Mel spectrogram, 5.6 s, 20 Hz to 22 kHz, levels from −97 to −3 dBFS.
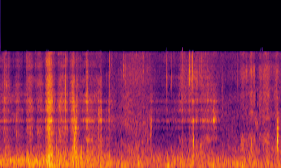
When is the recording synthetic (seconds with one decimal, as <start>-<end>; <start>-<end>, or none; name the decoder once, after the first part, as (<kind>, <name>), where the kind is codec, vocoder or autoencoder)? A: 0.0-2.2 (codec, SNAC); 3.0-4.4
